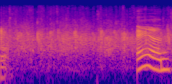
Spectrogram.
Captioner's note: audience applauding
